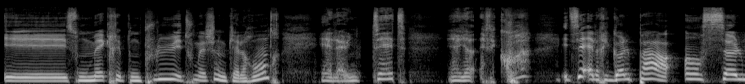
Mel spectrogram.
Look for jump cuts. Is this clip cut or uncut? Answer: cut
